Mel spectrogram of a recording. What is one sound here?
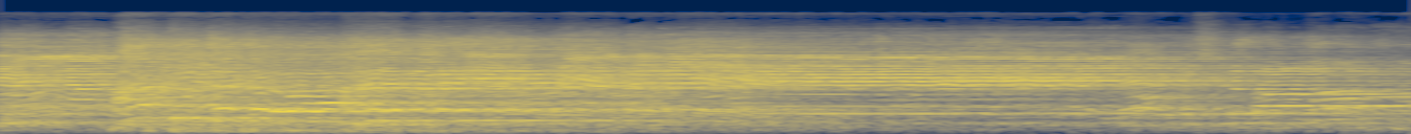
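A crowd of men chants along loudly in unison.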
